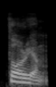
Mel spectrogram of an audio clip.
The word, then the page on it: thorium: Indian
